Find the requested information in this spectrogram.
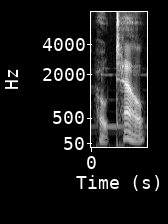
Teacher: in the word Hotel the second syllable is pronounced louder than the first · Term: stress accent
